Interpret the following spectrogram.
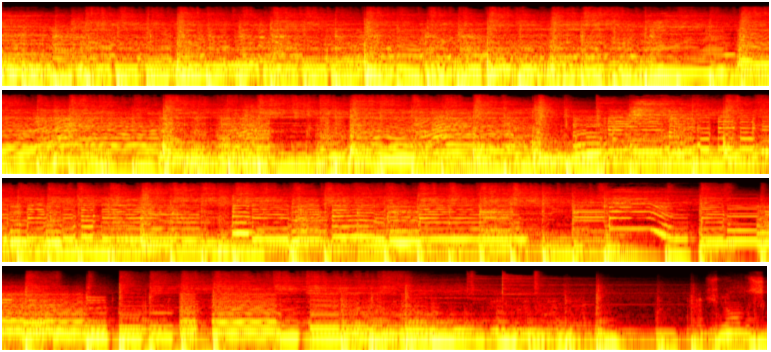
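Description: Live blues band playing an instrumental passage: two electric guitars over a drum kit, with a guitar line sliding down in pitch about two-thirds of the way through. The drums drop out near the end.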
